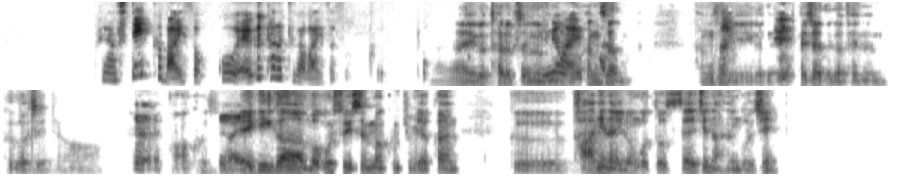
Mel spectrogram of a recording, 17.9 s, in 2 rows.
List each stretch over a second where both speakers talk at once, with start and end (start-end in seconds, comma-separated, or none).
4.5-6.2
